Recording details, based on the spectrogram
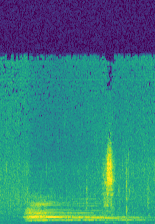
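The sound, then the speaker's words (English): A single long, eerie howl on the moors rises and holds steady for nearly two seconds before trailing off, carrying a hollow, mournful tone over a faint background hush. “Heathcliff didn't howl.”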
